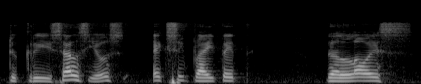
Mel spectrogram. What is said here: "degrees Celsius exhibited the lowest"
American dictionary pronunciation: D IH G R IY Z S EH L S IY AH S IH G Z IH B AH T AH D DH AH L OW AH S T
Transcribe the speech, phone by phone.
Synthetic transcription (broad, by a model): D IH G R IY S EH L S IY AH S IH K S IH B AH T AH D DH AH L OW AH S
